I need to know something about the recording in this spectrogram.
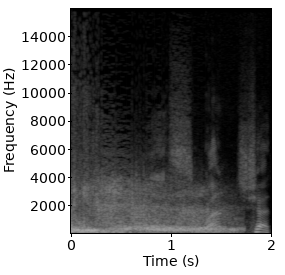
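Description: A sudden loud explosion-like blast that dies away over about a second and a half, with a man's voice starting near the end.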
